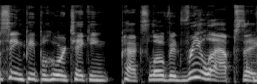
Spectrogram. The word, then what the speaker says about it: Paxlovid: And there's Paxlovid. I don't know how you pronounce it. Paxlovid or Paxlovid.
